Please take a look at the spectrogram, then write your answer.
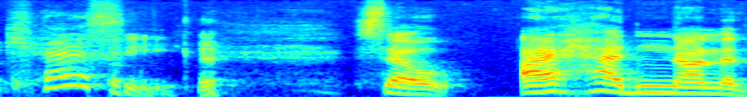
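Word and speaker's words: κέφι: of that geffy geffy k e fi geffy pronounce g but it's K just to let you know key yeah key not geffy keffy so I had none of that no keffy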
